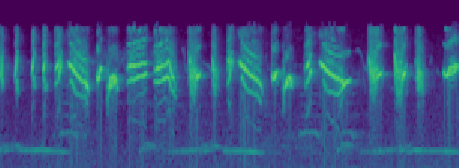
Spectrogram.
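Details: Magpie-robin lure song for provoking combat: a steady stream of short sharp notes mixed with descending whistled slurs, phrases repeated with little rest, a low even tone sounding faintly behind.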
